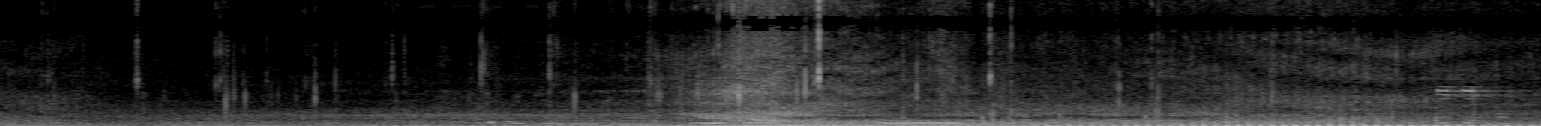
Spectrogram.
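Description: A motor vehicle's engine on the road, its rumble and tyre rush growing louder from about halfway through as it comes close.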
